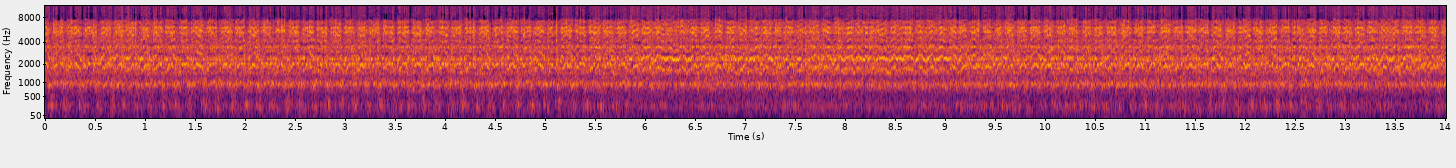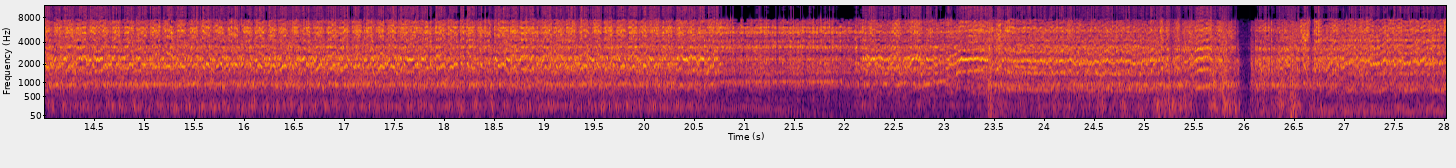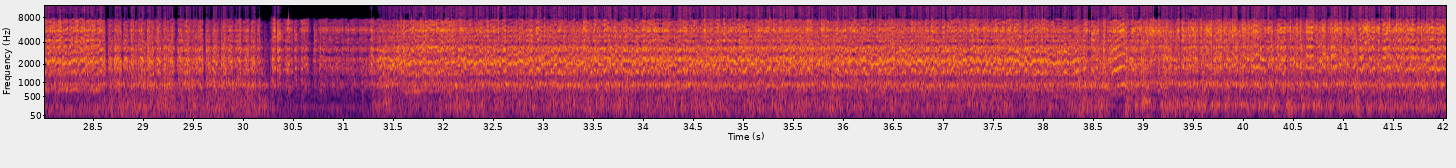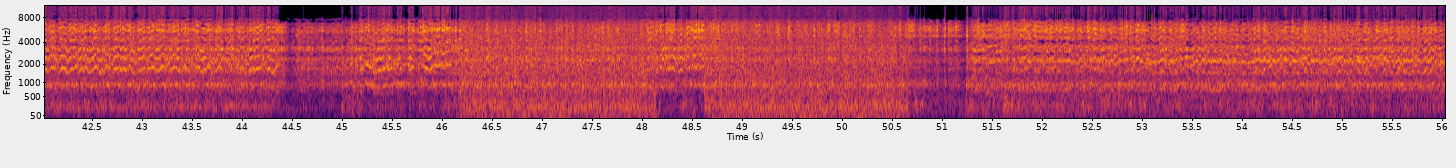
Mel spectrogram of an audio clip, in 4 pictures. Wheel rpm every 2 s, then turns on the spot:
180, 180, 180, 170, 170, 180, 180, 170, 170, 170, 210, 190, 140, 100, 80, 110, 160, 160, 160, 170, 170, 160, 210, 180, 180, 200, 160, 160.
none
